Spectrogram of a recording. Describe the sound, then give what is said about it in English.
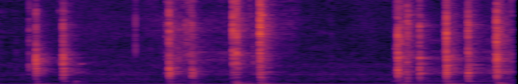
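Clicking of keys on a new keyboard with mechanical key switches, sharp clacky strokes arriving in quick bursts with short pauses between them, no voices present. “I got a new keyboard, and I imagine it's just fucking loud because it's mechanic mm. mechanical key switches.”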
